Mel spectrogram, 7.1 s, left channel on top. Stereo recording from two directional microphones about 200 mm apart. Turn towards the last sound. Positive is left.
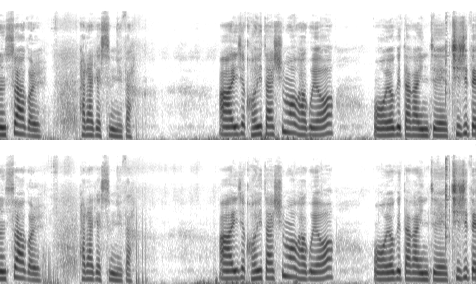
turn(degrees=0)  # may be behind; listen again after turning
